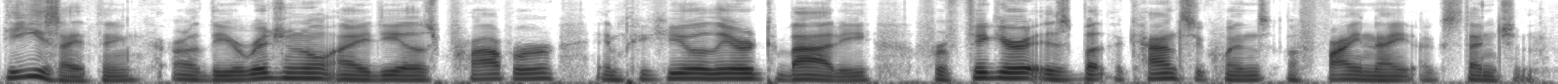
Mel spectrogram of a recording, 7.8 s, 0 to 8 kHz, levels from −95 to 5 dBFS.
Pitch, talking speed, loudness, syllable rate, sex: 115 Hz, 160 wpm, -18 LUFS, 5.6 syllables/s, male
